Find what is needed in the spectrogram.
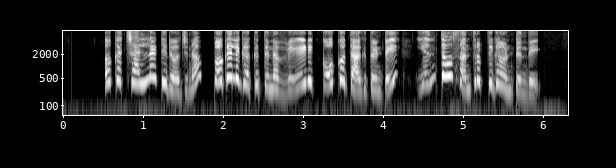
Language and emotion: Telugu, happy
